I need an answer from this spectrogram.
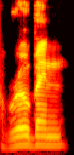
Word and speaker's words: Reuben: Uh like Reuben, it's a V. There's no B.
